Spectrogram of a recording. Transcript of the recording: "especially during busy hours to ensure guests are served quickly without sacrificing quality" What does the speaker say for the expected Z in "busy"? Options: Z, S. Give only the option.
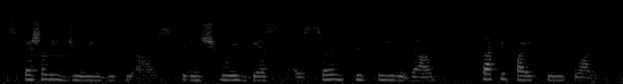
S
